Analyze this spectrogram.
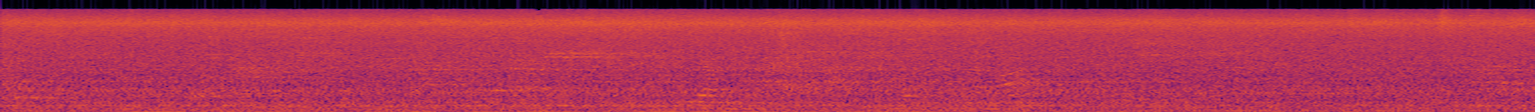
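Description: A marker squeaks and scratches across a whiteboard.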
